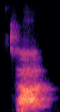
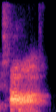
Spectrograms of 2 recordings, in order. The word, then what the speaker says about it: Ptah: And let me make sure I am pronouncing Ptah correctly. That is Ptah. I'm assuming that is Ptah. Ta. Okay, Ta.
